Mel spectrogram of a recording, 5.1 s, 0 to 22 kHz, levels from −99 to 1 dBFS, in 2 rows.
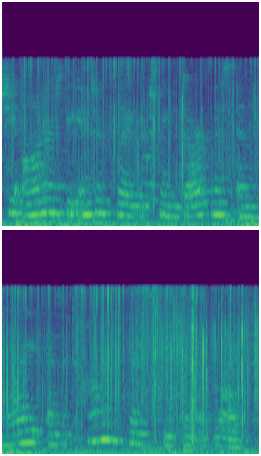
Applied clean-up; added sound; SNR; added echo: none; Crumpling, crinkling; 1 dB; reverberation time 0.3 s.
